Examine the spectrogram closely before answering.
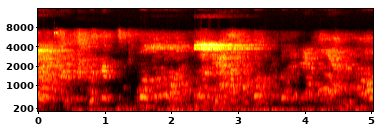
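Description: A crowd of spectators chatters in a large echoing hall.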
